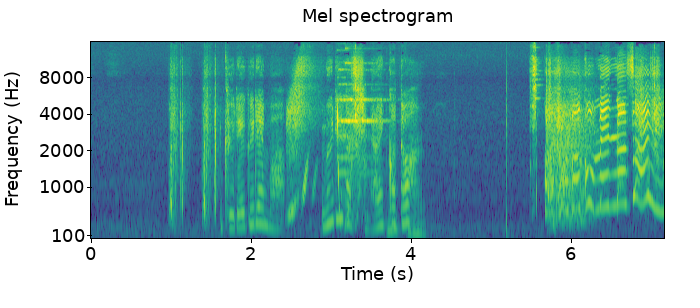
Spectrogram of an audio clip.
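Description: Battle sound effects whoosh and ring.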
